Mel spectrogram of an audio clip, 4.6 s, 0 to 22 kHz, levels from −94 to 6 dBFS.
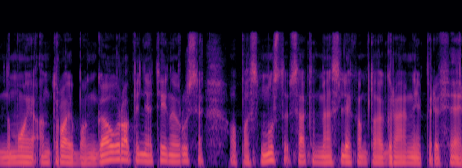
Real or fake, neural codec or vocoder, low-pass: real; none; 10.8 kHz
